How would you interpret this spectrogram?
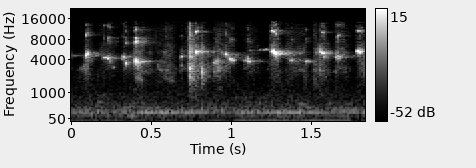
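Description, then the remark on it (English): A G1 plastic toy figure's hip joint squeaks repeatedly, a quick series of shrill, chirpy creaks as the hips are twisted around, over a faint low hum and with no talking. “Nice G1 squeak there.”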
